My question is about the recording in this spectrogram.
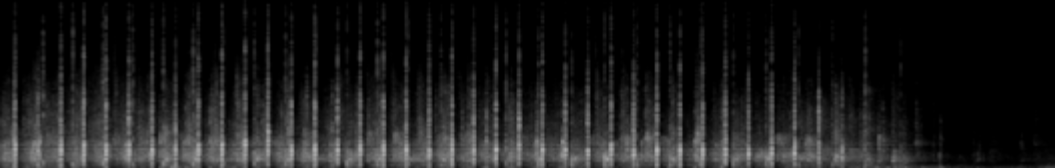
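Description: Applause from a small audience. One person's claps, close to a microphone, stand out sharply at about five a second over the others, and the clapping dies away about nine seconds in.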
